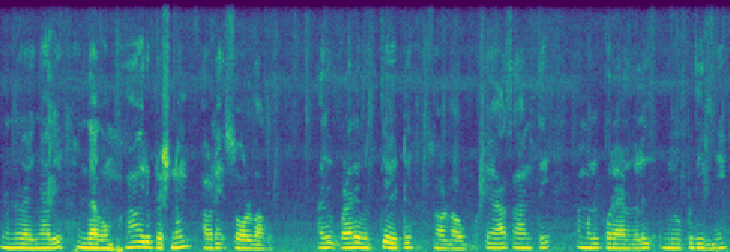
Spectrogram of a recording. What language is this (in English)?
Malayalam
